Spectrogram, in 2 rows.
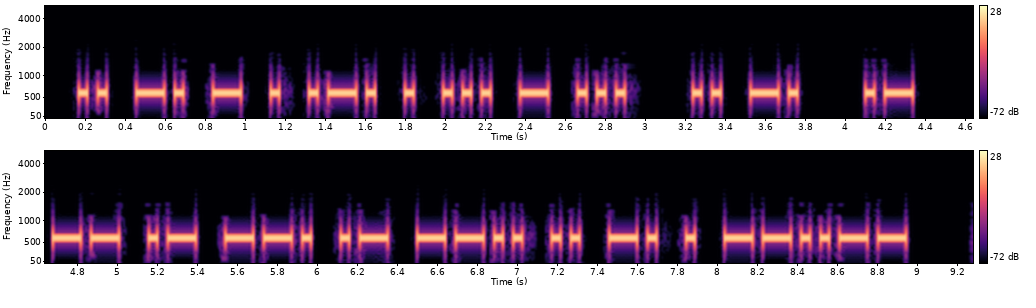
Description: Morse code, heard as a keyed tone, about 25 wpm, 600 Hz. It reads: INTERESTS IN A MAGAZINE,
